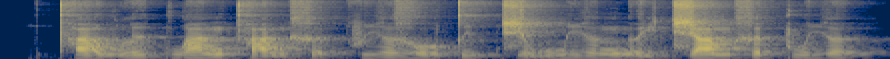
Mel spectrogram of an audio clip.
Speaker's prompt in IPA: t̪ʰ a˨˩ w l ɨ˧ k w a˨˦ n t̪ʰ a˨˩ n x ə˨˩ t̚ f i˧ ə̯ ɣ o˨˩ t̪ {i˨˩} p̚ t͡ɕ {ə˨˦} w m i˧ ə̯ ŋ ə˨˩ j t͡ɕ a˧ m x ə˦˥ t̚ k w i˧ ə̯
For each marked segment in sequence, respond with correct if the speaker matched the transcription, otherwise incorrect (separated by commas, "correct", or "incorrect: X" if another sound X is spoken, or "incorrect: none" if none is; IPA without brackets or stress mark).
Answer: correct, incorrect: ə˧˩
